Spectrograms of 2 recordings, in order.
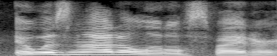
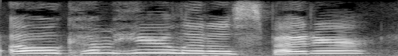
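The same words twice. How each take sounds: First: Said in the usual way. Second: Much higher, coaxing voice for a spider; sweet-talking neighbor. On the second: Retold or imitated. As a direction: coax it like a pet, way up high. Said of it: "he's like".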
